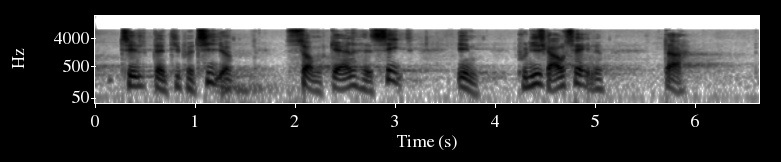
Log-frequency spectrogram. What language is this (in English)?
Danish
